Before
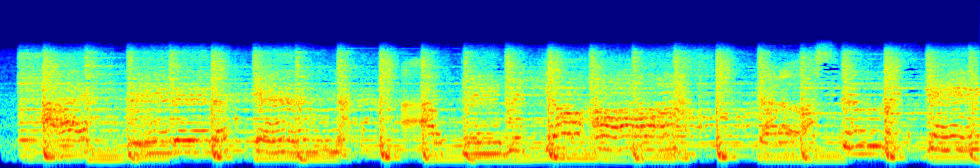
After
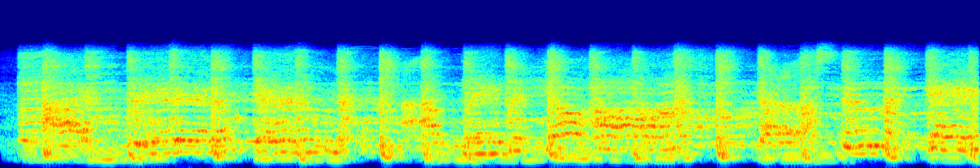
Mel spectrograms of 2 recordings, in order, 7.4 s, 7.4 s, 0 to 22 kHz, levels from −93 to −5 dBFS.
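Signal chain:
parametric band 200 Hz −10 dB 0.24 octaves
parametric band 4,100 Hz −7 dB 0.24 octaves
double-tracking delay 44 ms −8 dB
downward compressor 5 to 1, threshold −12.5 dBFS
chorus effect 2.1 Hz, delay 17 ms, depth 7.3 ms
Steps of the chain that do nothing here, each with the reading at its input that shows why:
all steps act on this source

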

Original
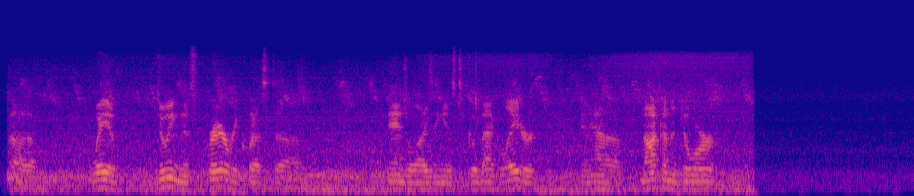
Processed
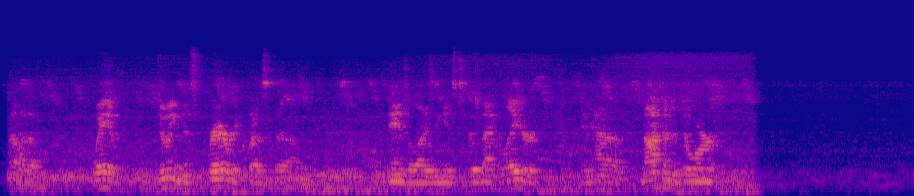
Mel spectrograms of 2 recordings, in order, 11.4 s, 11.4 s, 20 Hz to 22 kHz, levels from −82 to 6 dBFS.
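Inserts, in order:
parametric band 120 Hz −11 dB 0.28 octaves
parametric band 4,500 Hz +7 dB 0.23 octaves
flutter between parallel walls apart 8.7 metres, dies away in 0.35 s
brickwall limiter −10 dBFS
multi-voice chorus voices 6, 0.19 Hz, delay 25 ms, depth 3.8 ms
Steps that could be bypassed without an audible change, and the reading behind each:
brickwall limiter −10 dBFS: peak of its input −12.0 dBFS

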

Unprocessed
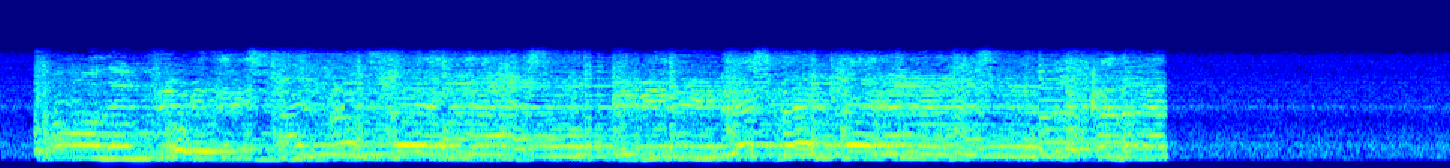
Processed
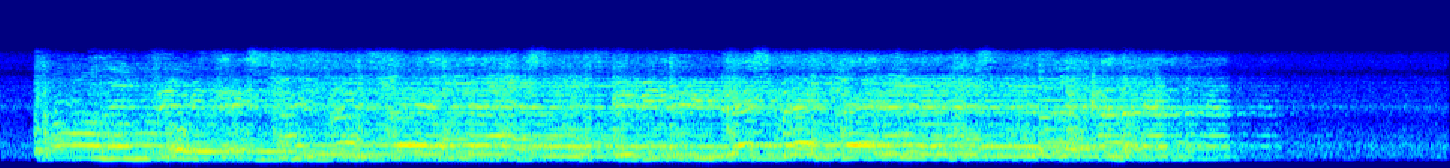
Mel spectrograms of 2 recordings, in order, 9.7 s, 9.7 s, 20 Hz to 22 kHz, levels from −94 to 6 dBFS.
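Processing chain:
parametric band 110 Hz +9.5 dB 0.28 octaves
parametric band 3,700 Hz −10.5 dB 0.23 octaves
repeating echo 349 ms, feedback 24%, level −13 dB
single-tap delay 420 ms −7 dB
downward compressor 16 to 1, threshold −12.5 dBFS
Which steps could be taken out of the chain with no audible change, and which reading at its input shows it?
parametric band 110 Hz: nothing at its input below 230 Hz
downward compressor, threshold −12.5 dBFS: peak of its input −21.0 dBFS

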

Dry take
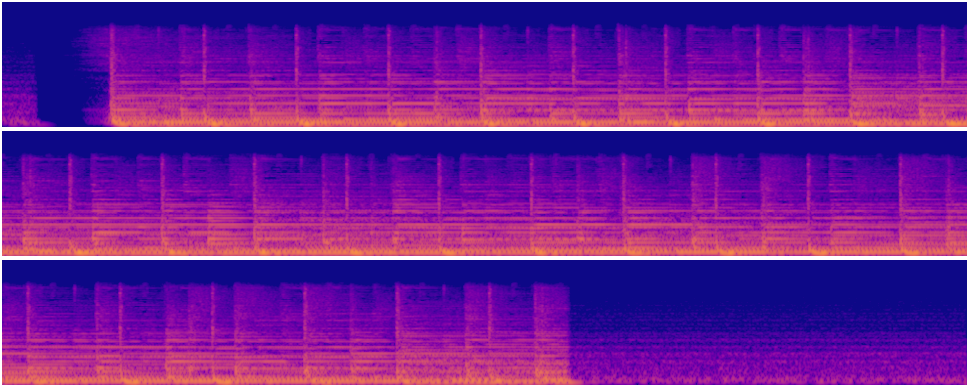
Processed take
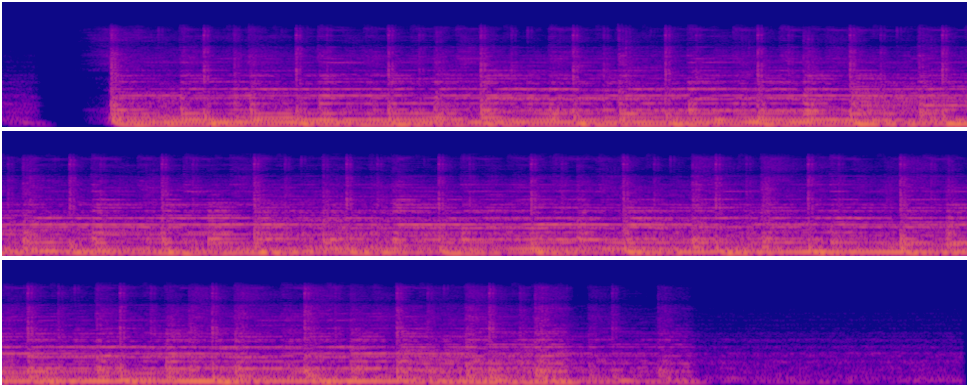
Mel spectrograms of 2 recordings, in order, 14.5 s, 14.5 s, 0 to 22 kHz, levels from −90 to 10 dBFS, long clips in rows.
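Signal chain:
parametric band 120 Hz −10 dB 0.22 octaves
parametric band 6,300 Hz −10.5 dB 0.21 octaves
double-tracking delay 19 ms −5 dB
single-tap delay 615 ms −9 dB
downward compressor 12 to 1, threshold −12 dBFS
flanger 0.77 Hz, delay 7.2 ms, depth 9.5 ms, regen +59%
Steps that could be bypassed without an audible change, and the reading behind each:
downward compressor, threshold −12 dBFS: peak of its input −13.5 dBFS

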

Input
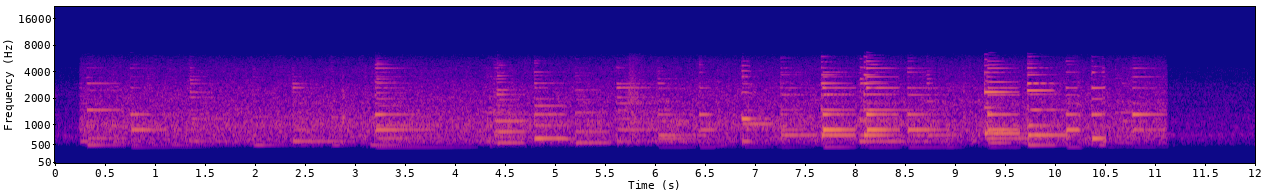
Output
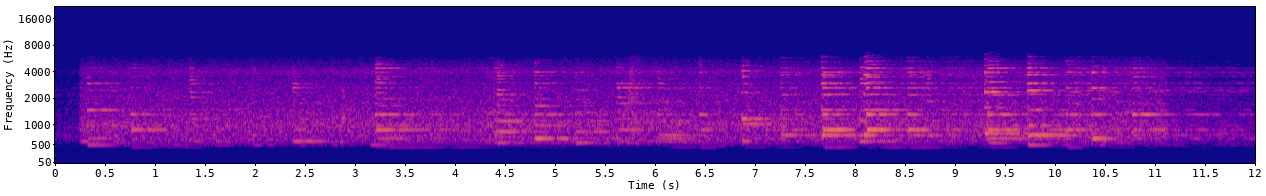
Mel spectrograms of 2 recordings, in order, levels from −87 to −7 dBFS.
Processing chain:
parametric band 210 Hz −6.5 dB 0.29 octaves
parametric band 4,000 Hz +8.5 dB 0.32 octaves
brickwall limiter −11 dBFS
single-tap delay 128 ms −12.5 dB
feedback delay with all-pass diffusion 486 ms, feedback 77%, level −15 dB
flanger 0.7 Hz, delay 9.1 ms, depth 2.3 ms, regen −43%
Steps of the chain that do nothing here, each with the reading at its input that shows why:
parametric band 210 Hz: nothing at its input below 430 Hz
brickwall limiter −11 dBFS: peak of its input −19.0 dBFS

